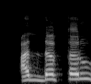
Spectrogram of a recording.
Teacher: الف کو دال کے ساتھ ملا کر پڑھا جا رہا ہے اور لام کا الگ سے اظہار نہیں ہو رہا ہے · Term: لام دال میں مدغم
